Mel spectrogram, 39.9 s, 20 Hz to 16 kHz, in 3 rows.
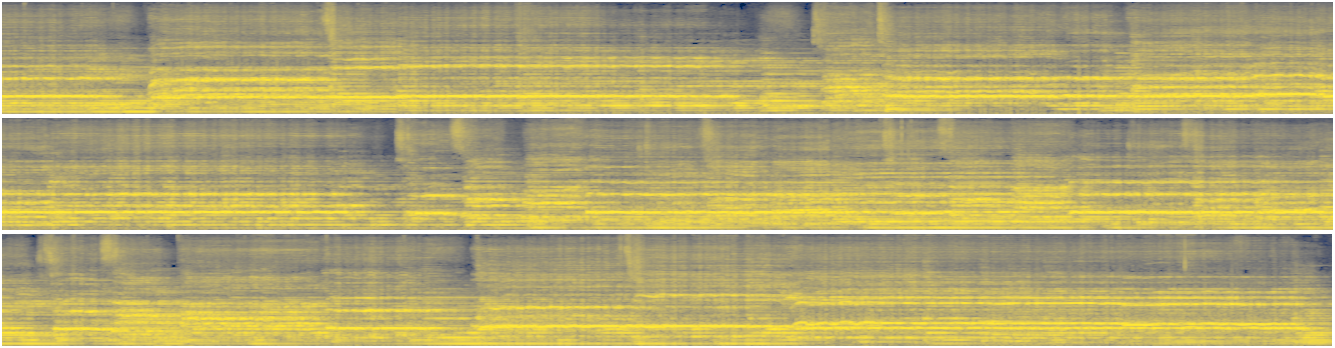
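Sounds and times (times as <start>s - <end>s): church choir singing a hymn: 0.0s - 39.9s.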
